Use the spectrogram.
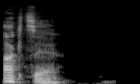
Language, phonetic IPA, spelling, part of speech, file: Russian, [ˈakt͡sɨjə], акция, noun, Ru-акция.ogg
- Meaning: 1. share, stock 2. action, move, demarche 3. promotion, campaign; special offer 4. organized public event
